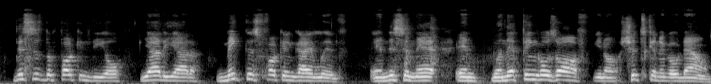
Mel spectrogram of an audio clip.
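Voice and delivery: plain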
